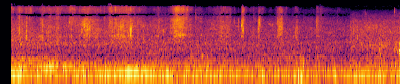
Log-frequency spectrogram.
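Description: Wind buffeting a phone microphone: a steady low rumble with a few faint rustles and clicks.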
